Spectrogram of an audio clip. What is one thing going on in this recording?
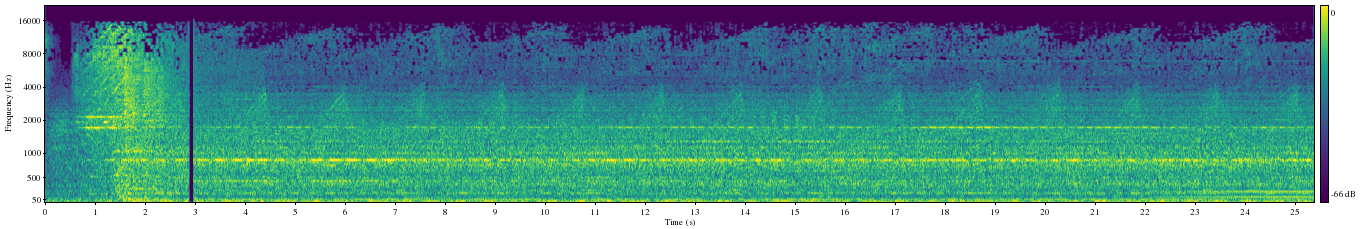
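A teleporter hums and whooshes into a steady, deep rushing roar.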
